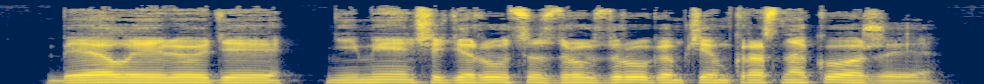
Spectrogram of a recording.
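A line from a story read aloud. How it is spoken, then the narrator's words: Gloomy explanation. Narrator (Russian): мрачно объяснил Мототаупа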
